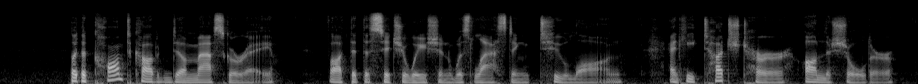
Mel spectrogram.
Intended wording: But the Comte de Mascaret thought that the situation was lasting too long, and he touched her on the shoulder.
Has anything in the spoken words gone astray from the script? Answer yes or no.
no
